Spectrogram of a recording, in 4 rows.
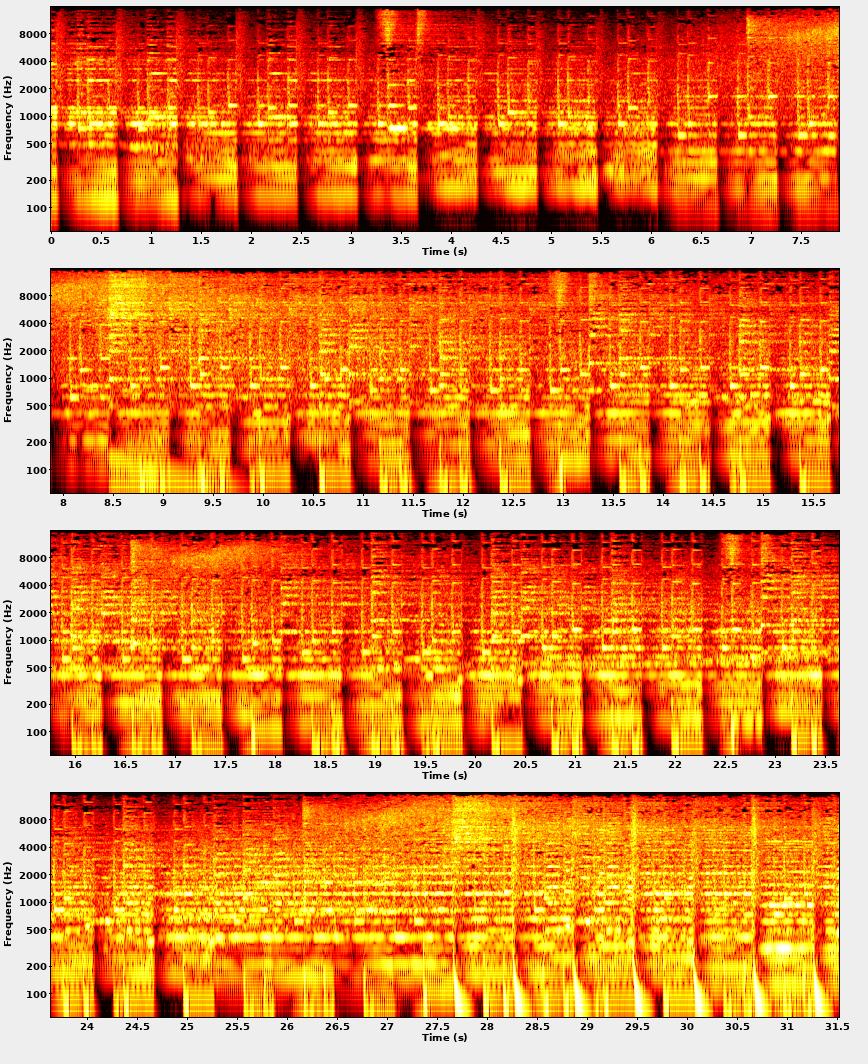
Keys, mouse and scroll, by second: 0.0 g, 3.4 s, 5.0 ctrl+r, 6.8 s, 10.3 ctrl+r, 13.6 ctrl+t, 16.9 click, 18.6 ctrl+r, 20.3 click, 22.0 ctrl+t, 23.8-24.8 scroll up 1, 24.8 scroll up 1, 25.5-27.2 middle drag, 27.2 s, 28.8-30.2 scroll down 1.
